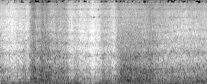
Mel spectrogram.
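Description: Corn grain poured out of sacks onto a heap of barley: a rushing hiss that surges twice in the first two seconds, then runs on more evenly and softer.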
